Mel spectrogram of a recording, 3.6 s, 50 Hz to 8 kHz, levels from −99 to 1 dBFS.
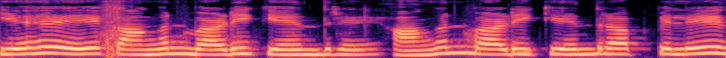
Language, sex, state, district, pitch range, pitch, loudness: Hindi, female, Chhattisgarh, Bilaspur, 255-280 Hz, 270 Hz, -11 LUFS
